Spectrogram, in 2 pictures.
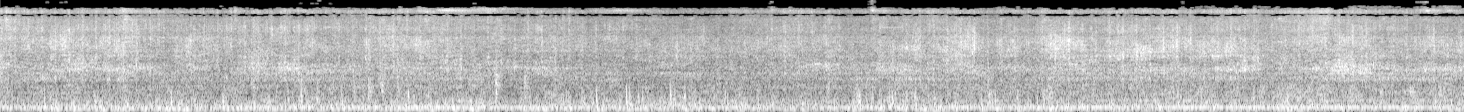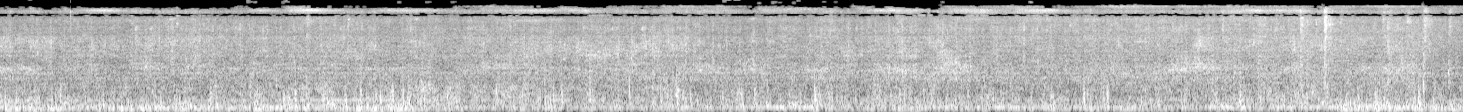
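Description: Passenger train running at speed, heard from an open coach window: a steady low rumble of wheels on the rails mixed with wind buffeting the microphone.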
